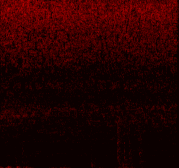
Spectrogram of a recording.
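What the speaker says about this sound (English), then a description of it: "I just spray the heck out of it." Cooking spray hisses from a can into a muffin tin in a few short, close bursts, then stops.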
